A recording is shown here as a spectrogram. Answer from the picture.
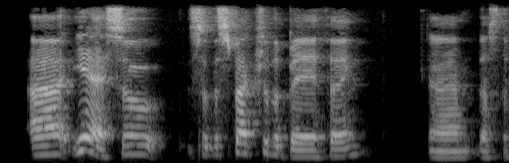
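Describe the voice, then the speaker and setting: Speaking with a Cardiff accent, a man talks at a fairly slow pace, his pitch swinging very widely. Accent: Welsh (Cardiff). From Wales, Cardiff. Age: 30s. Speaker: cartoonist and game designer. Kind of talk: casual chat.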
